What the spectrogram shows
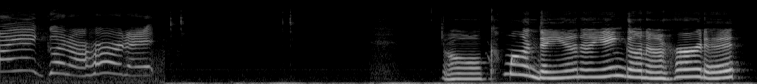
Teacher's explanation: here everything's linked together she doesn't take any breaks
